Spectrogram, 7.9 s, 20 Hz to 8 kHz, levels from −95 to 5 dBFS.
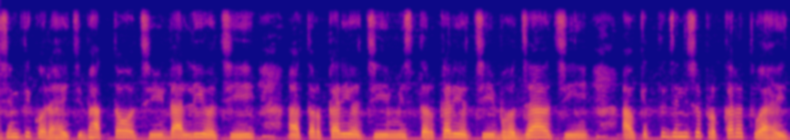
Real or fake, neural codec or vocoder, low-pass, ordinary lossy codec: real; none; 7.2 kHz; none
